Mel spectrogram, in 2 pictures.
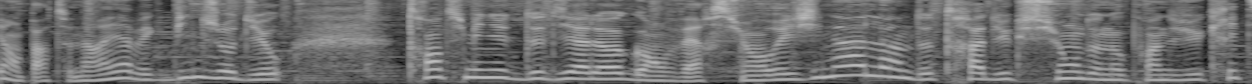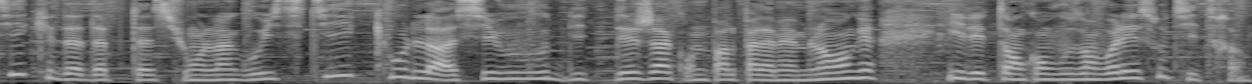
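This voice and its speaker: A woman hosts a podcast with a warm, mellow tone. She reads her introduction cleanly, then moves into interviewing guests. Her delivery is articulate and lightly playful. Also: medium pitch. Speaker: podcast host.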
